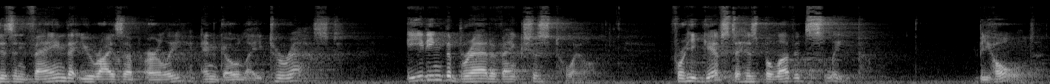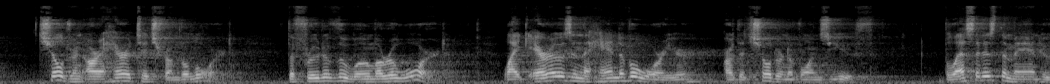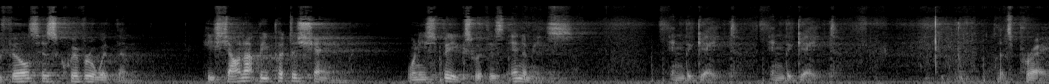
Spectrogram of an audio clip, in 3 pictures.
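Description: At 28.56 s a stream segment repeated: the player queued the same chunk of the stream twice, so the audio from 28.56 to 29.56 s plays again, adding about 1.0 s to the running time. A small blip marks the jump back to the start of the repeat. Unlike a short stutter or a buffer underrun, nothing falls silent and no brief fragment loops. A whole second of material returns intact, then playback carries on.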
